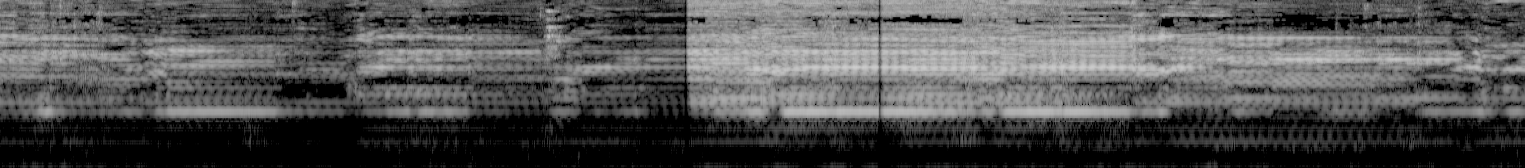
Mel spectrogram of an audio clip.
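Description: Corded electric hair clippers buzzing steadily as they cut through thick curly hair. The buzz dips briefly about two seconds in and turns suddenly louder about five seconds in.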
